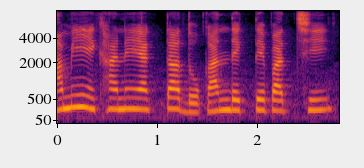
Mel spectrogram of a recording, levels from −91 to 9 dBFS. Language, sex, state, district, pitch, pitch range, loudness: Bengali, female, West Bengal, Alipurduar, 250 Hz, 240-270 Hz, -18 LUFS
